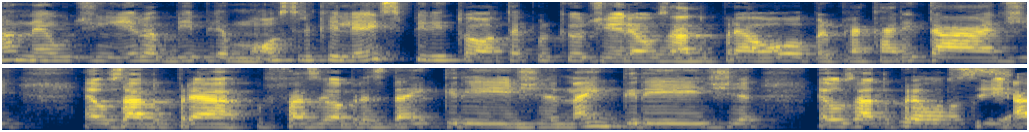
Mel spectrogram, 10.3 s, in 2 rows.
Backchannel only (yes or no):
yes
